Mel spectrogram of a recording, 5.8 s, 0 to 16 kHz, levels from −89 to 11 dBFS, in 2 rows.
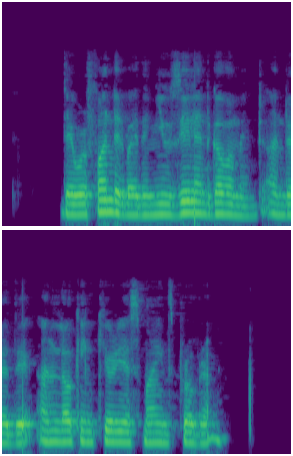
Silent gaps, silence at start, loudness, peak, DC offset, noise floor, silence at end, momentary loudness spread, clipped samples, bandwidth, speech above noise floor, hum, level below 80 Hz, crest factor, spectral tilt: none; 0.6 s; -20 LUFS; -4 dBFS; under 0.1%; -70 dBFS; 0.65 s; 8 LU; under 0.1%; 7.4 kHz; 52 dB; none; -54 dBFS; 16 dB; -8.5 dB/octave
